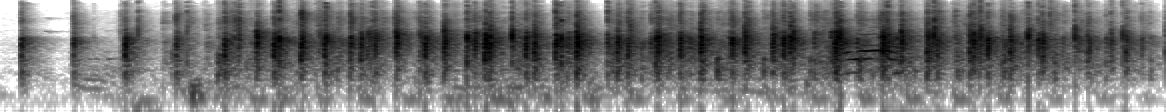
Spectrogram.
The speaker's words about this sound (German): Der Applaus blieb aber nicht aus.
